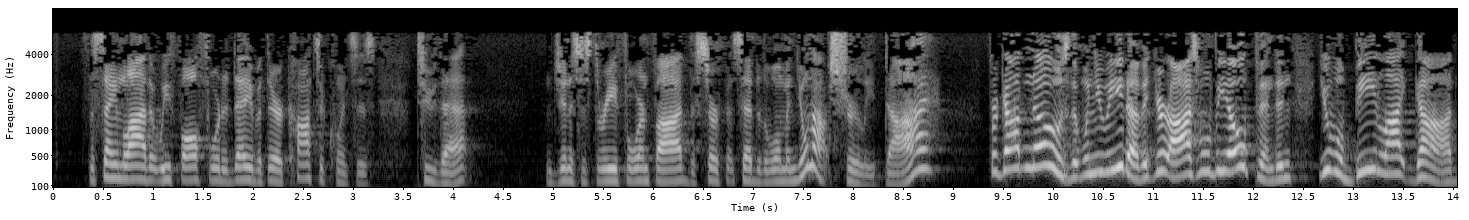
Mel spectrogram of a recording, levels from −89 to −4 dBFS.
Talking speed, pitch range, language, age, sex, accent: 220 wpm, 145-190 Hz, English, 30-49, male, American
